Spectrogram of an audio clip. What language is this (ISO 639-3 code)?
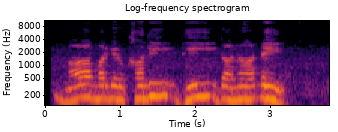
skr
